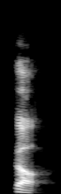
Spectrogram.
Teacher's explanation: നാവിന്റെ ആരംഭം മേലെ അണ്ണാക്കിലാണ്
